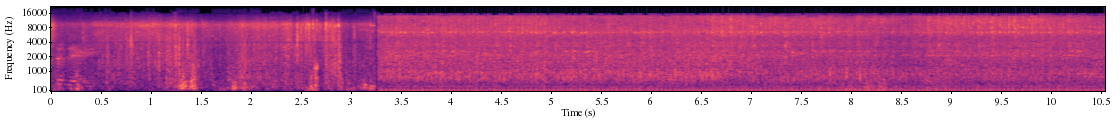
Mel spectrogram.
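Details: Farmall Super C tractor at -5°F on a battery maintainer, started with starting fluid in the carburetor: after some handling noise it settles into a steady, even low rumble with no knocks, a healthy cold idle.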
